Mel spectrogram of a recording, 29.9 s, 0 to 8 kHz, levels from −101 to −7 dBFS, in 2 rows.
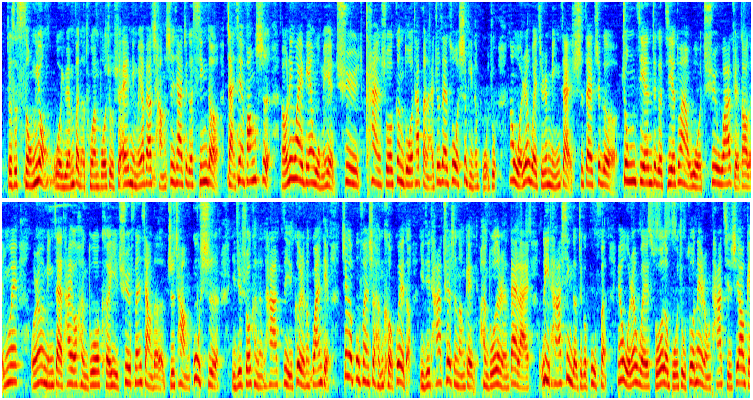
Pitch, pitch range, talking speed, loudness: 220 Hz, 190-250 Hz, 325 characters per minute, -15 LUFS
